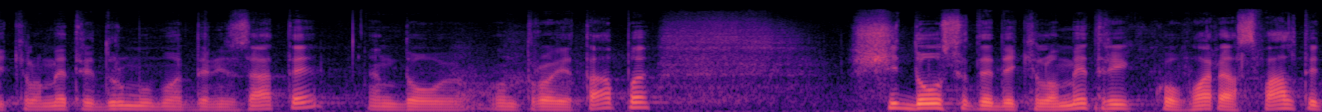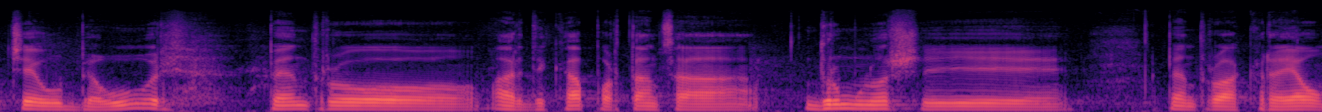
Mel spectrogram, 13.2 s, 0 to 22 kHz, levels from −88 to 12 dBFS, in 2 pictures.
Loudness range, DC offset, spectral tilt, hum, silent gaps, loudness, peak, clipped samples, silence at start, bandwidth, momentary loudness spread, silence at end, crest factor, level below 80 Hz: 5 LU; under 0.1%; -5.5 dB/octave; none; none; -26 LUFS; -6 dBFS; under 0.1%; 0 s; 15 kHz; 13 LU; 0 s; 18 dB; -60 dBFS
